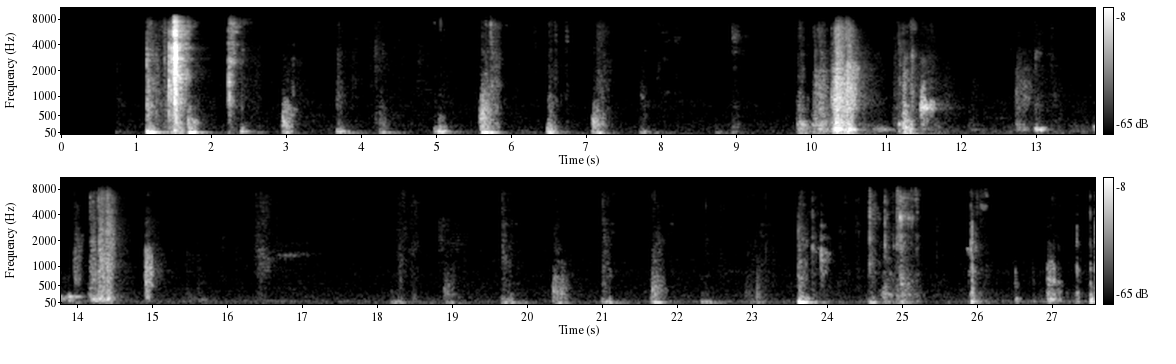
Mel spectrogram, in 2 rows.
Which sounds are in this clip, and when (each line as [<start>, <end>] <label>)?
[1.65, 27.59] footsteps
[9.85, 11.78] window
[14.03, 14.61] window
